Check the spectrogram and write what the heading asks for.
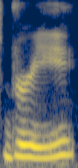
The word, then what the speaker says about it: Brey: So, I guess to start, my name is Bree. It's actually short for Aubrey, which is why it's spelled with a Y.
